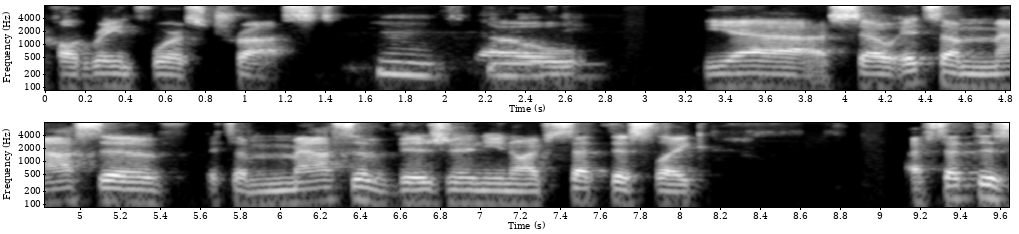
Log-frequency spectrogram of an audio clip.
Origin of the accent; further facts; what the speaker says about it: the South, United States; moved away as an adult; now in Los Angeles, United States; I'm originally from the South. I've been out in LA now for about 15 years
